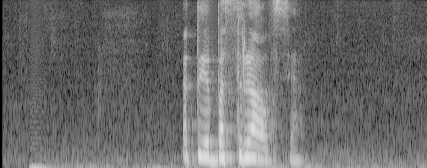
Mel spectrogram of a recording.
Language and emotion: Russian, angry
